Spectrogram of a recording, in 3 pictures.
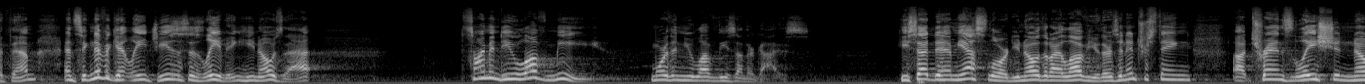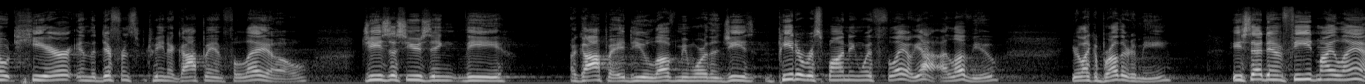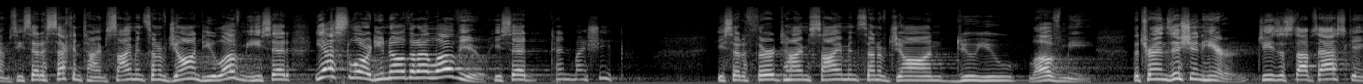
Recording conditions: large echoing room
